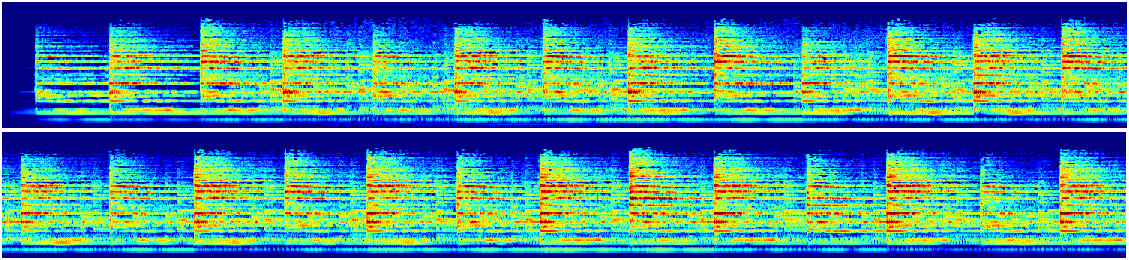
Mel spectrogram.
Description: saletto, campane

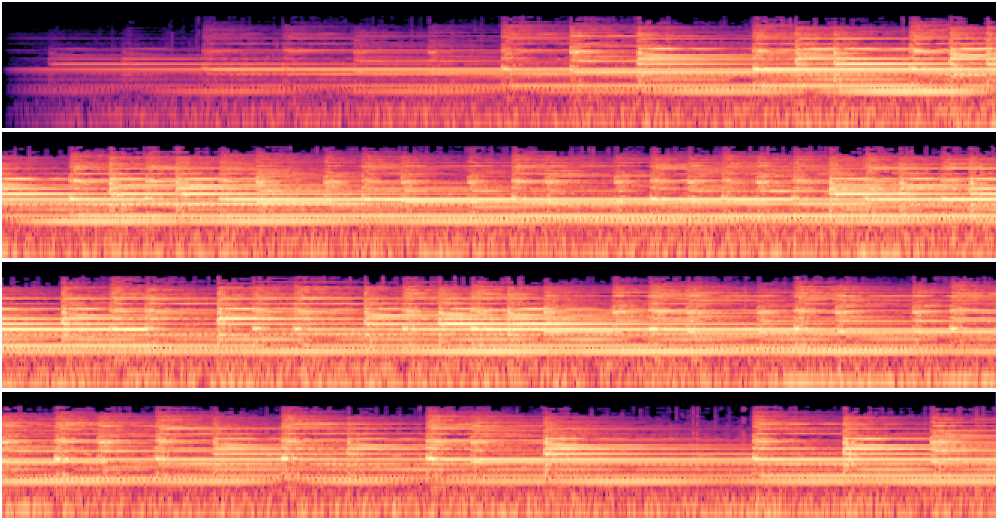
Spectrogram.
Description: chiasottis, campane

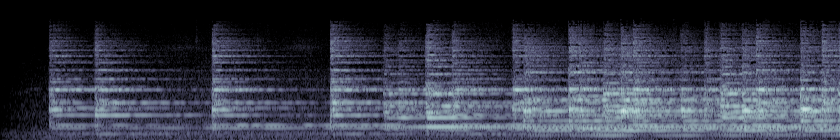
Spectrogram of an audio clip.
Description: tarcento, campane

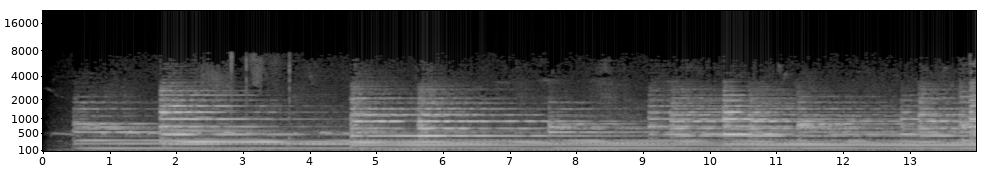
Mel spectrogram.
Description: mortegliano, campane

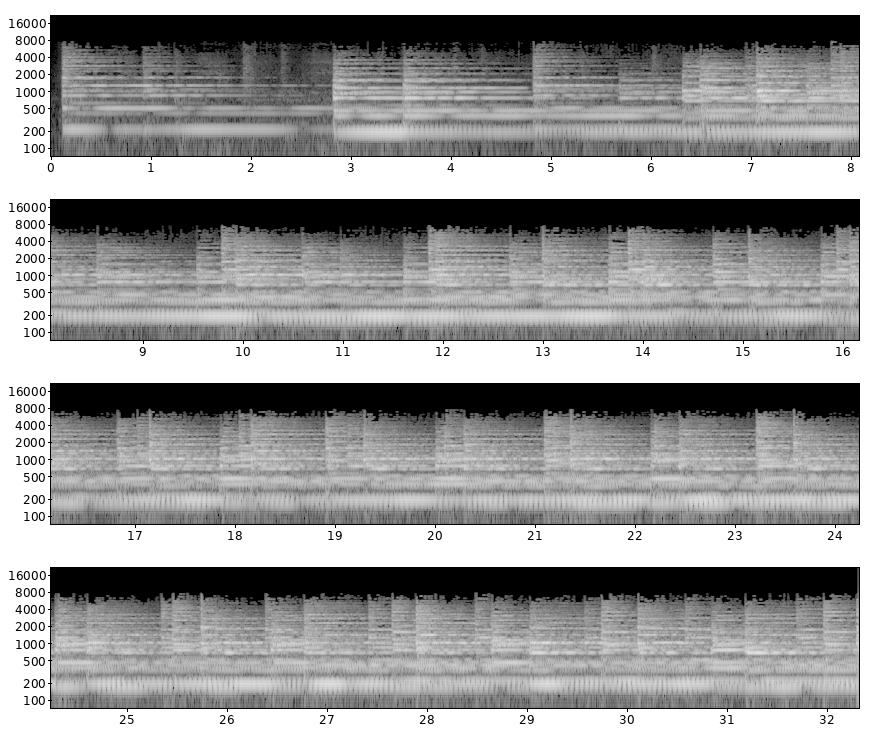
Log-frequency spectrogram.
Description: poggio, campane

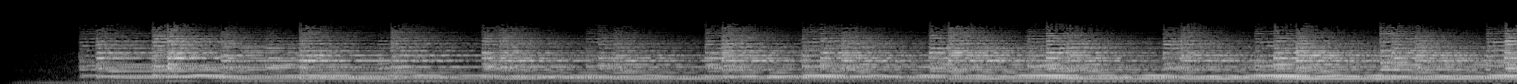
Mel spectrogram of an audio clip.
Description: campane, Osoppo

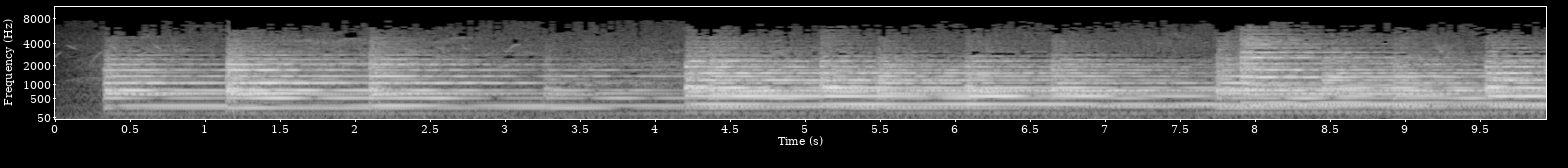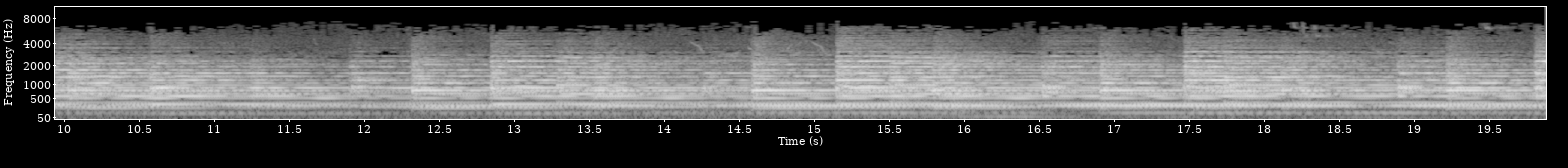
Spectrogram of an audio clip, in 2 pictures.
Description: cavasso, campane

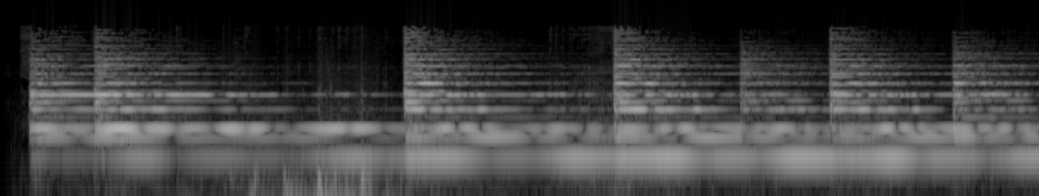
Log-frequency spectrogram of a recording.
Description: prossenicco, campane

